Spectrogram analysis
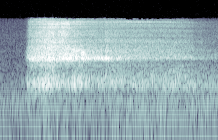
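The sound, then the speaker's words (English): A single long airy hiss of a deep inhaled breath during a breathing exercise begins abruptly after a brief silence and slowly tapers as it continues, heard alone. “Taking that big deep breath in.”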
